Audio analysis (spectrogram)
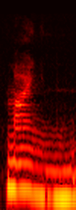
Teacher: mine, encerra o som no N, não pronuncia a letra E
